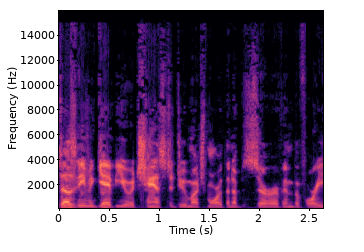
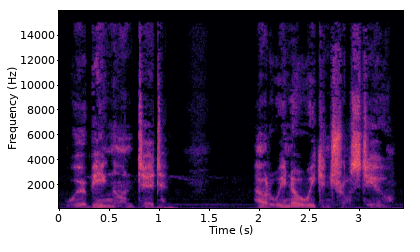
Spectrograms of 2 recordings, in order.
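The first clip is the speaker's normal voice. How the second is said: low, very quiet orc-like growl under the breath; 4 semitones lower, 12 dB quieter than usual. A narrator voices an orc piping up to the listener: low orc growl. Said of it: "the orc pipes up in a low growl".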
